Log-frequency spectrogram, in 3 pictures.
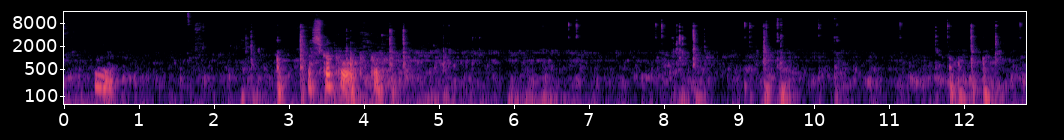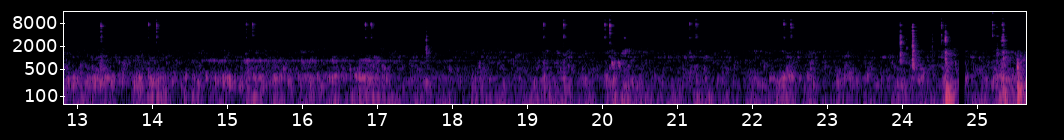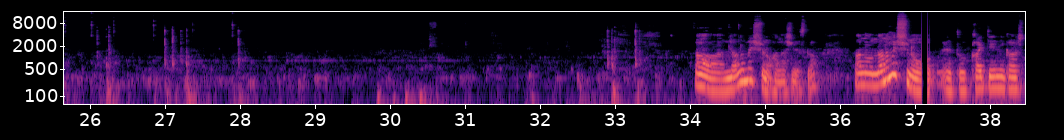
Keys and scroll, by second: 11.8 ctrl+z, 12.1 x.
